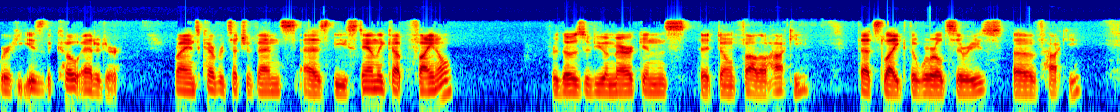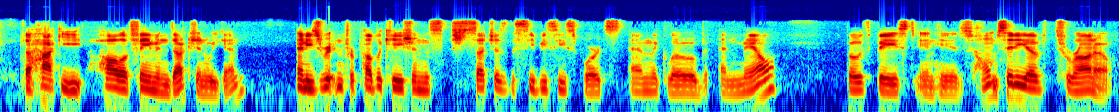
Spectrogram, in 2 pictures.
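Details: Adult male speaker; Normal speech.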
